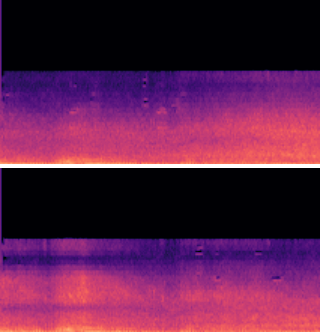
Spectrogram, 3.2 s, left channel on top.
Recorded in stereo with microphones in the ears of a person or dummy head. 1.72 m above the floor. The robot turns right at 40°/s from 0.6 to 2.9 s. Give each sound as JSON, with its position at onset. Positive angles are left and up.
{"t": 0.0, "sound": "a motorcycle", "side_deg": -80}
